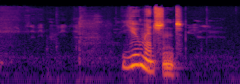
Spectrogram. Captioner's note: speaking French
